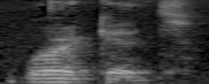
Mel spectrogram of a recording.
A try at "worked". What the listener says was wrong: So a lot of Brazilian people say work it, but it's pronounced worked. Worked. Yes, you write it like this, Worked, but it's pronounced like this. It's pronounced like worked, worked. It's pronounced like worked, like this one, but you write it like this.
